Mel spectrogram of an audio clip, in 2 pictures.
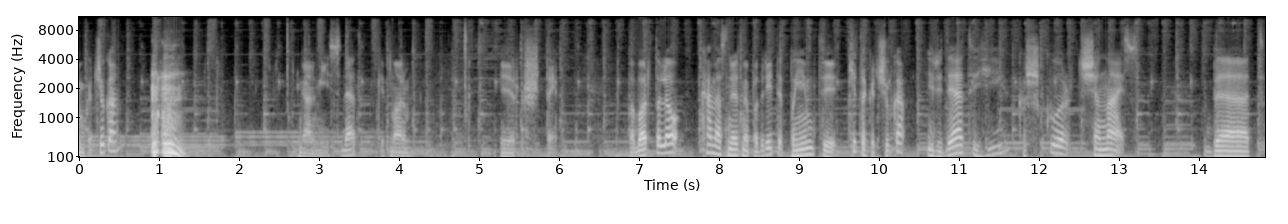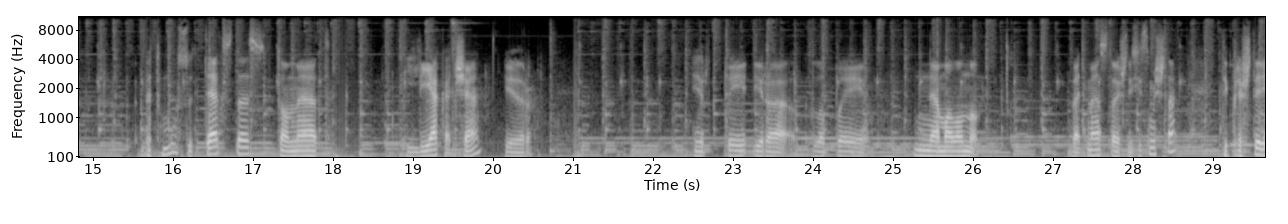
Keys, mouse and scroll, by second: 0.0 click, 0.2 click, 0.6-1.0 alt+scroll down 1, 1.0 space, 1.4 click, 2.1 click, 2.4 click, 4.1 click, 8.6 click, 10.5 click, 12.9 click, 15.6 shift+click, 19.3 alt+scroll up 1, 20.0 space, 21.0 click, 21.0 alt+scroll up 1, 21.8 alt+scroll up 1, 24.0 click, 27.8 click, 28.6 click, 29.0 space, 29.3 click.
